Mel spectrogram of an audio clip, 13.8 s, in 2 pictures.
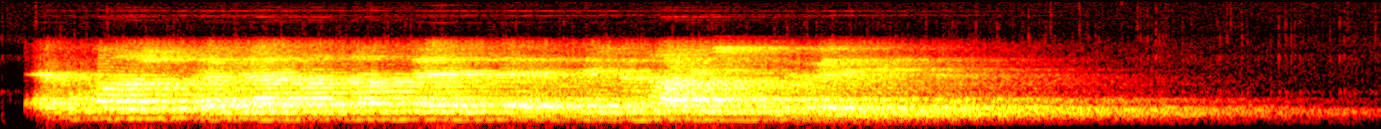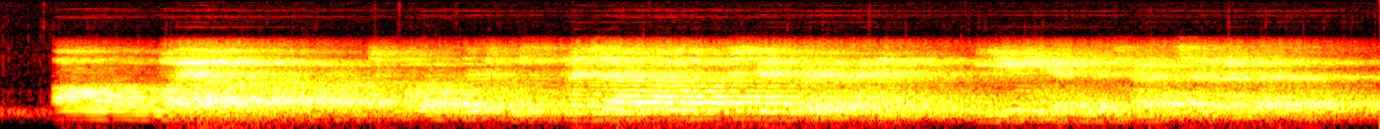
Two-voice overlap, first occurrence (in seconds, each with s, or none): none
